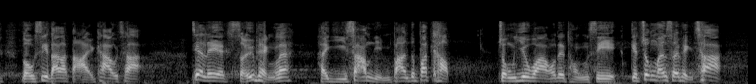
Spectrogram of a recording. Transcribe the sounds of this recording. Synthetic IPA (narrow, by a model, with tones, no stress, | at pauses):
lo˨˧wsi˥aː˨˧jkaː˥t̪a̰ː˨jkʰaː˥wt͡sʰaː˥ | t͡sɛː˥˩le˨˧ɛ˧sɵ˨˥ɥpʰɪ˨˩ŋlɛː˥hɐ˨jːiː˨˩saː˥mliː˨˩npa̰ː˥nt̪o˥wpɐ˥t̚kʰɐ˨p̚ | t͡sʊ˨ŋji˧wːaː˨ŋɔː˨˧t̪e˨˩t̪ʰʊ˨˩ŋsiː˨kɛː˧t͡sʊ˥ŋmɐ˨˧nsɵ˨˥ɥpɪ˨˩ŋt͡sʰaː˥˩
